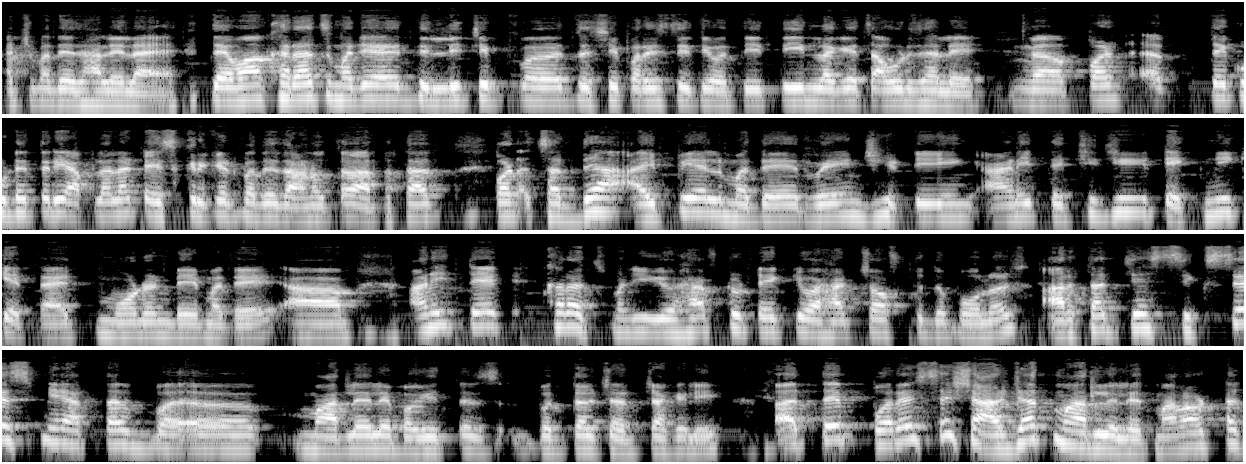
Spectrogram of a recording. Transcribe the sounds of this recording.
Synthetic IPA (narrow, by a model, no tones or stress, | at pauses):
at͡ɕməd̪ʱːjed͡zʱalelajḛt̪eʋ̤akʰəɾət͡sm̤əd͡ʑed̪ilːit͡ɕiːd͡zəɕiːpəɾist̪ʰit̪iːɦot̪iːt̪iːnləɡet͡sauːʈd͡zʱalepəɳt̪ekuʈʰet̪əɾiːapljalaʈesʈ̚kɾikeʈməd̪ʱːjed͡zaɽ̃ət̪əːəɾɾt̪ʰat̪̚pəɳsəd̪ʱjaʔa̰jpielməd̪ʱːjeɾẽɲd͡ʑɦiʈiŋɡa̰ɽ̃it̪jat͡ɕiːd͡ʑiːʈekniːkjet̪ajt̪̚mɔɽəɳɖeməd̪ʱːjeəaɽ̃it̪ekʰəɾət͡sm̤əɳd͡zejuɦæʋʈuʈekjɔɾɦæʈsɔfʈud̪əboləɾsə̰ɾt̪ʰat̪̚d͡ʑesiksesmiːat̪ːa | maɾlelebəɡʱit̪bəd̪ːəlt͡ɕəɾt͡ɕakelḭː | ət̪epəɾeseɕaɾd͡ʑat̪maɾlelet̪məlaʋaʈ̚t̪ːək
